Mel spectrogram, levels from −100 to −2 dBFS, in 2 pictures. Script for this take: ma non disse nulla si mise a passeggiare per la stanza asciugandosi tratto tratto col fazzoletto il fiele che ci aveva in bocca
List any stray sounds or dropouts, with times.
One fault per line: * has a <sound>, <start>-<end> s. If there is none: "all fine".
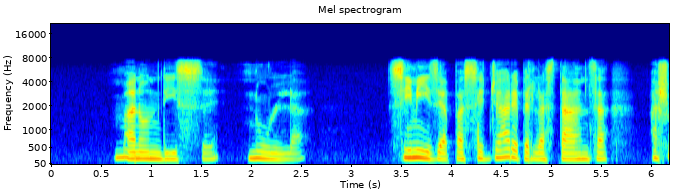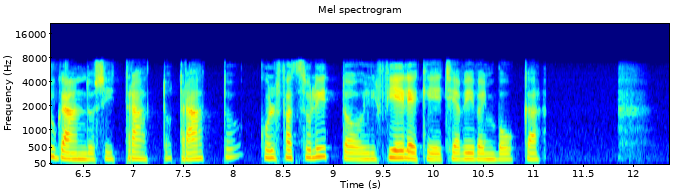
all fine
